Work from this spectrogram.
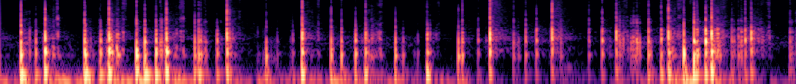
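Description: Fingertips rapidly tap and scratch the face of a translucent plastic frisbee disc with a red rim while the disc is moved around. The result is a dense, uneven stream of short, dry taps with a low thump and almost no ring, broken up by softer scratching rustle.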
